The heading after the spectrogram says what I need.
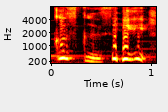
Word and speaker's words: couscous: you know this is actually how I was pronouncing the name Ed Joy was like huh it is couscous yeah so let's make couscous let's go to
